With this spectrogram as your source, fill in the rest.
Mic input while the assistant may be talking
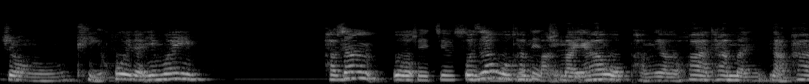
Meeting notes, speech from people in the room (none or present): present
